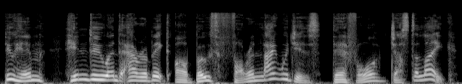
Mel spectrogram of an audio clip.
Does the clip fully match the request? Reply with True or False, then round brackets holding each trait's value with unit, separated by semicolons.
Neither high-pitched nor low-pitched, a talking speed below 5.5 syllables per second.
False (160 Hz; 5.8 syllables/s)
